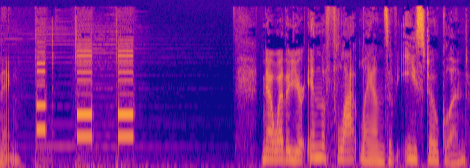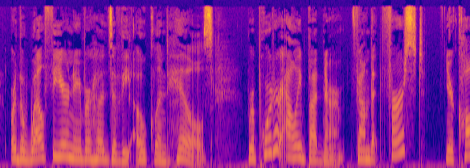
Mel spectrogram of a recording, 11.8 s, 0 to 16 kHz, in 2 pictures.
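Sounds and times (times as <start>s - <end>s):
speech: 0.0s - 0.3s, 3.3s - 11.7s
cell phone keypad tones dialing: 0.4s - 1.7s.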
